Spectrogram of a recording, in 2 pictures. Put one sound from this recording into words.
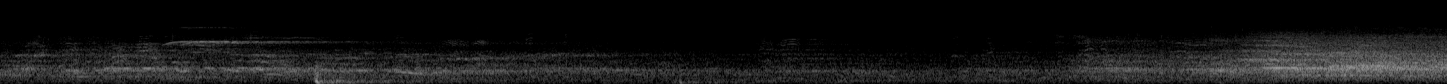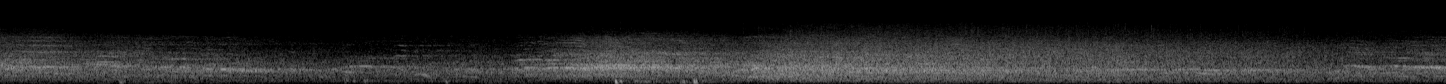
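A large stadium crowd cheers and roars, swelling loudly at times.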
